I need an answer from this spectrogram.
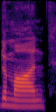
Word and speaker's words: Demon: It's spelled like demon, but it's pronounced Demon.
